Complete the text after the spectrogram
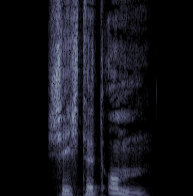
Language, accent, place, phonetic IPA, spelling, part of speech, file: German, Germany, Berlin, [ˌʃɪçtət ˈʊm], schichtet um, verb, De-schichtet um.ogg
- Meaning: inflection of umschichten: 1. third-person singular present 2. second-person plural present 3. second-person plural subjunctive I 4. plural imperative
